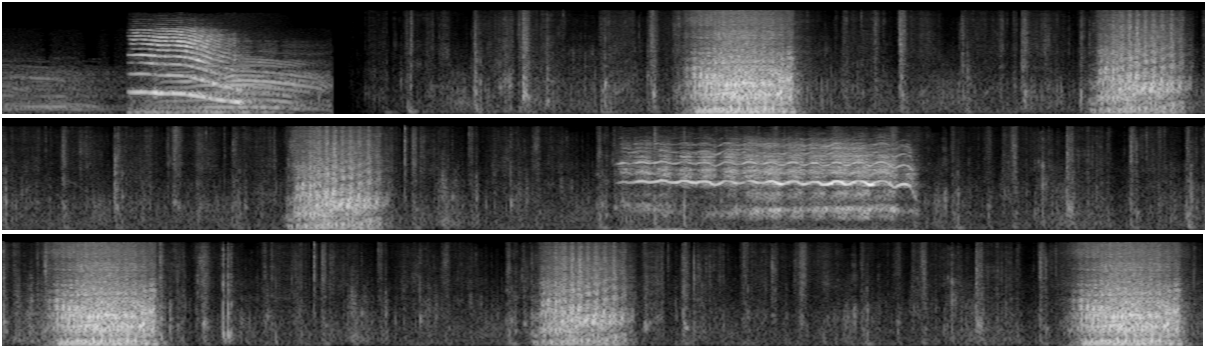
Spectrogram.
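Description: Horse sounds: six short, breathy snorts about two seconds apart, with a quavering whinny around the middle and faint clicks between. A falling animal call ends just after the start.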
